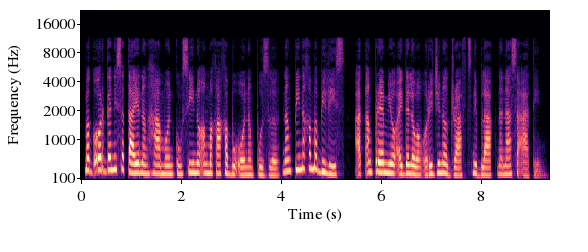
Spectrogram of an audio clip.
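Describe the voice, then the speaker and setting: A woman's voice: mid-range voice, normal speed, dry recording, clean studio sound, lightly acted. Woman voicing an earnest, resolute Filipino college girl. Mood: enthusiastic. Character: young female student, earnest and resolute.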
